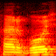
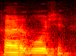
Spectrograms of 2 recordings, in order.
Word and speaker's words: خرگوش: کے بعد لفظ خرگوش، آپ نے خرگوش نہیں پڑھنا ہے۔ اگر آپ نے فارسی کا صحیح طریقے سے تلفظ ادا کرنا ہے تو جس طرح میں آپ کو بتاتا ہوں اسی طرح آپ نے ادا کرنا ہوگا، اسی طرح آپ نے پڑھنا ہوگا۔ فارسی کا تلفظ کیا ہے؟ خرگوش، خرگوش نہیں، ہم کہتے ہیں خرگوش، فارسی والے کیا کہتے ہیں؟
